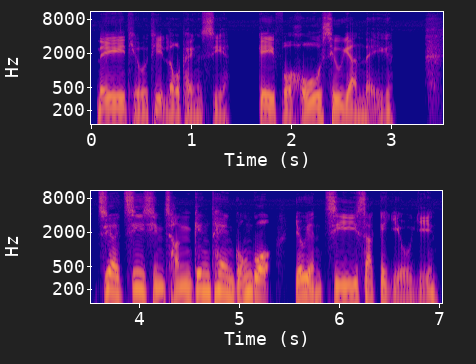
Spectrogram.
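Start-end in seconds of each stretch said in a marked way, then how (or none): none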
